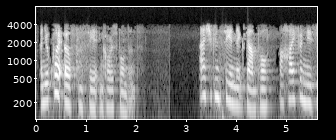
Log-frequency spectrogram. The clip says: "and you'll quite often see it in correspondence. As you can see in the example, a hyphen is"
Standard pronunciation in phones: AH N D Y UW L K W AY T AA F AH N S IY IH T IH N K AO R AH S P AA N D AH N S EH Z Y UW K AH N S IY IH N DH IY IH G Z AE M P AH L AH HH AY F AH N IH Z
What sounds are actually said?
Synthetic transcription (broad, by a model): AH N Y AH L K W AY T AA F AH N S IY IH T IH N K AO R AH S P AA N D AH N S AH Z Y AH K AH N S IY IH N DH IY IH G Z AE M P AH L AH HH AY F AH N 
